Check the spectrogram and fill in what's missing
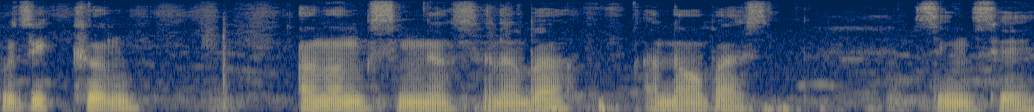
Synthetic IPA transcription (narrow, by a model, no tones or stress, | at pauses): huzikʰːɐŋ | aŋaŋsiŋnɐsɐ̰nɐba̰ːnawbasː | iŋse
